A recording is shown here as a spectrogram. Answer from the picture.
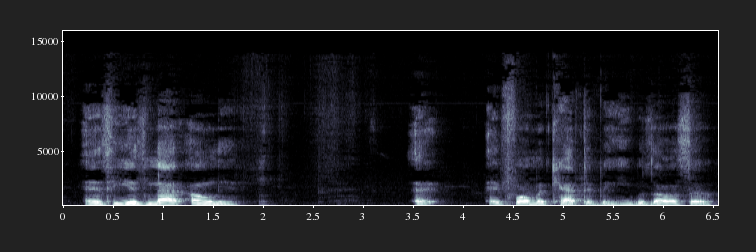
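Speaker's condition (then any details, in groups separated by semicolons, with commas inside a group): Cerebral palsy; arthritis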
